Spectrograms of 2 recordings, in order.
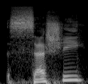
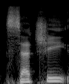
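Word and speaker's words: Ceschi: It looks like it's Sechi. It's C-E-S-C-H-I, Sechi, Sechi.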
